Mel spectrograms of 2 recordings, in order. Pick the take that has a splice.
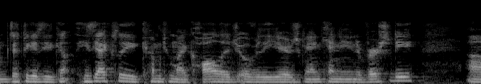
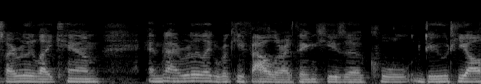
second; 1 cut; at 1.6 s

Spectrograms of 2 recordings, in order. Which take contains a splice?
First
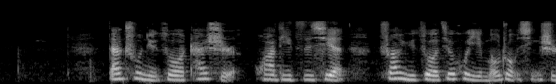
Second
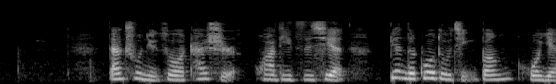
first; 1 cut; at 3.7 s

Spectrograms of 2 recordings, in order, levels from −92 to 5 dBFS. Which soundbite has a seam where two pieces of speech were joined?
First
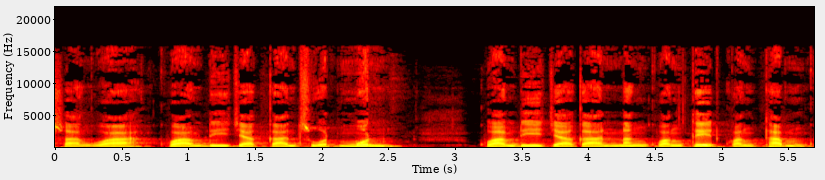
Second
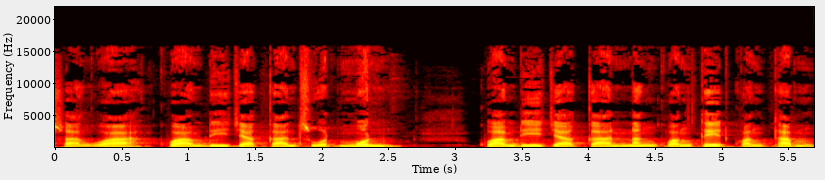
first; 1 cut; at 3.9 s

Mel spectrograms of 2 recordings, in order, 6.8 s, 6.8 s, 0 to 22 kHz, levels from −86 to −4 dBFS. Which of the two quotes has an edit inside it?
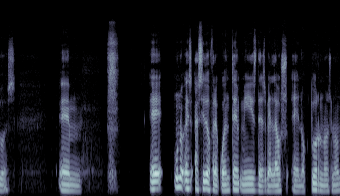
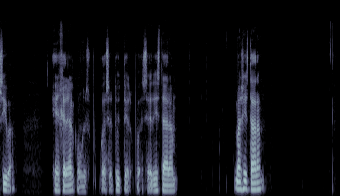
first; 1 cut; at 4.8 s

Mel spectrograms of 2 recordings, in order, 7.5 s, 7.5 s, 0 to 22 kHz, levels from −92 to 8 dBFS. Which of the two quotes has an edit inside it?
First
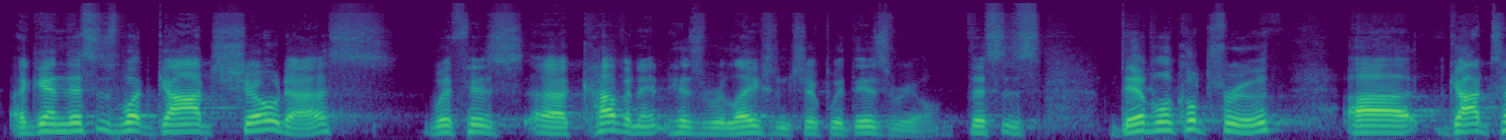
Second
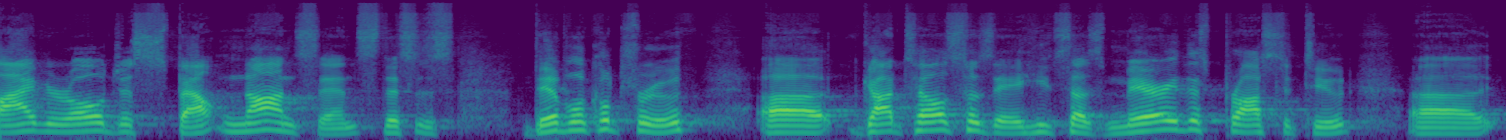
first; 1 cut; at 4.8 s

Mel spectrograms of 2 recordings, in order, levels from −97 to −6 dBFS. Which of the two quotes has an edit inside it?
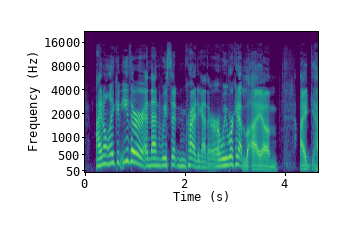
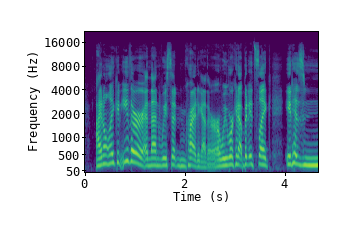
first; 1 cut; at 3.2 s

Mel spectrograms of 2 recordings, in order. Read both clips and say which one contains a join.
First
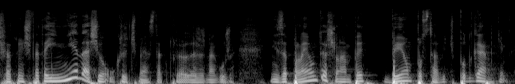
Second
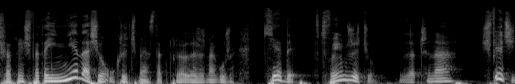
second; 1 cut; at 2.5 s

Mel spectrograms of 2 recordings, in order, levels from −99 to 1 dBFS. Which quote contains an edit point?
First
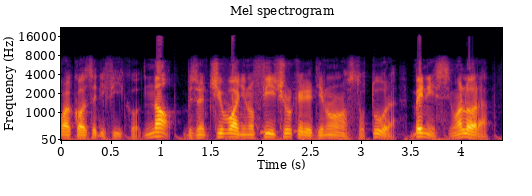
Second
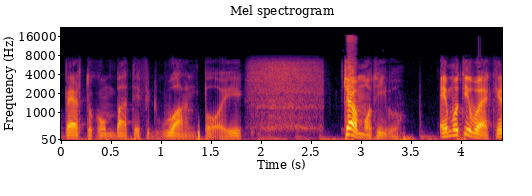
first; 1 cut; at 3.4 s

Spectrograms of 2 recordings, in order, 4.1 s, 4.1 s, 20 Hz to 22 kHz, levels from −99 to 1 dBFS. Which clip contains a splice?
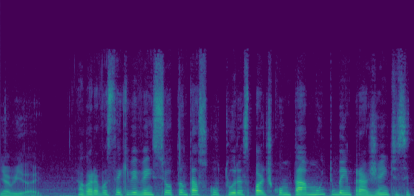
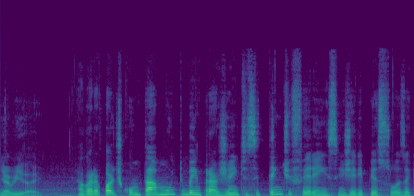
second; 1 cut; at 1.0 s

